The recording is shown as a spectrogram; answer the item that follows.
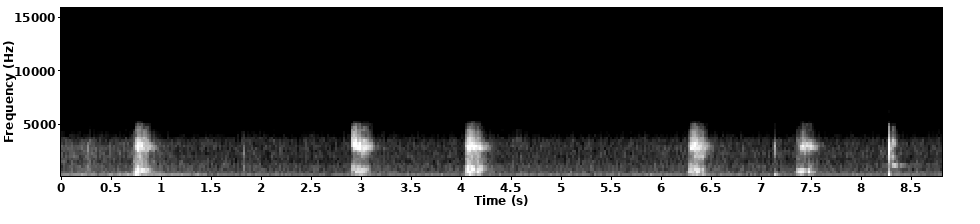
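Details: Female pet cat coughing, described as sounding like a smoker: short, harsh, breathy bursts, about six of them with gaps of one to two seconds, over a faint low steady hum.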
